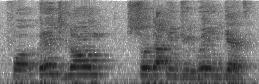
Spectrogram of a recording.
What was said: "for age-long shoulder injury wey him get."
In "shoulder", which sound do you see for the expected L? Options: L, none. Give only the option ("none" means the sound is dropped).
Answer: none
